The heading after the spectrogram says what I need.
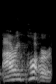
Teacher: hes are dropped from the beginning of words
